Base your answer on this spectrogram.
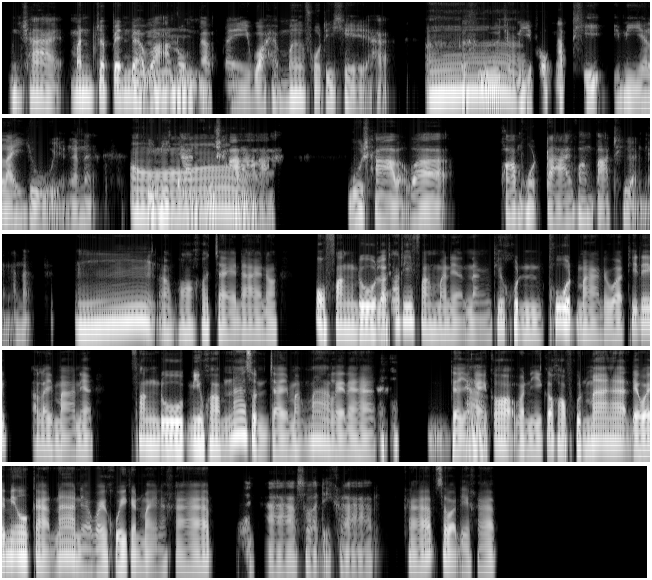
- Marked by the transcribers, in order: distorted speech; other background noise; tapping; chuckle
- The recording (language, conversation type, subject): Thai, podcast, ซีรีส์เรื่องไหนที่คุณเคยติดงอมแงมที่สุด?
